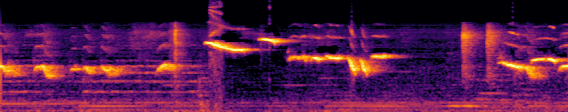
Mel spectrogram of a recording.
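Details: White-rumped shama, a national champion singer, in ngoceh ngerol gacor style: soft low phrases, then a bright falling whistle and varied slurred notes, a quiet pause, and rising whistles again.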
